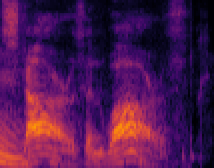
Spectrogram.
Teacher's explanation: Did you notice that he's pronouncing the r because he was rhotic? The dropping of the r in between vowels wasn't a thing in the Middle Ages.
